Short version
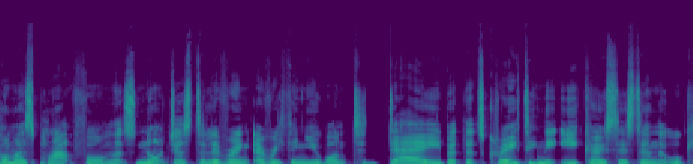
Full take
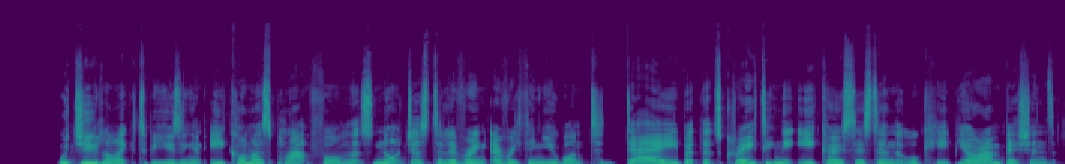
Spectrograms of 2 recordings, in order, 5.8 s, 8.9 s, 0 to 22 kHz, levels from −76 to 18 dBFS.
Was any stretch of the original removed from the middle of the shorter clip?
no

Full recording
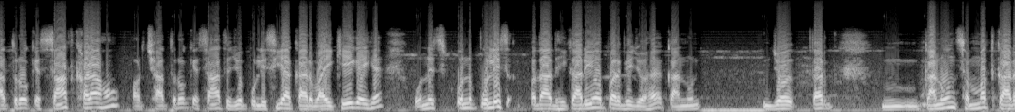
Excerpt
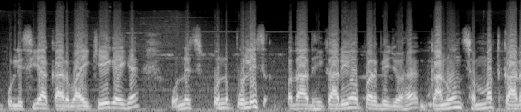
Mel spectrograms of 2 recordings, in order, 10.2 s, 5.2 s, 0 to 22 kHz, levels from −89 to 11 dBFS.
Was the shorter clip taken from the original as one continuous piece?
no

